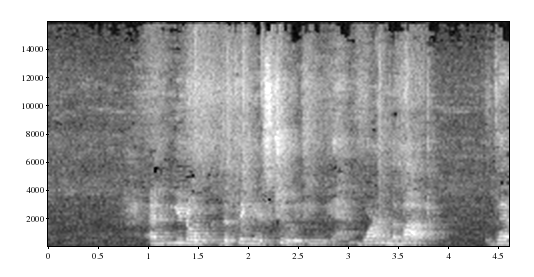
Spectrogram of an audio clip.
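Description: An older woman speaks calmly close by.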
